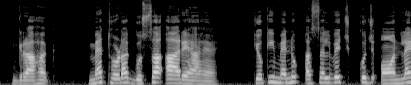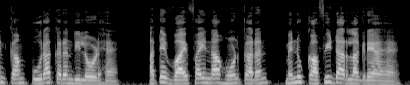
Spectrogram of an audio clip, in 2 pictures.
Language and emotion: Punjabi, fearful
